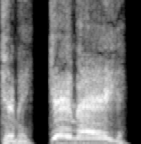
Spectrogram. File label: Male Kobold Attack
